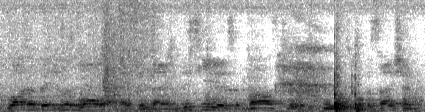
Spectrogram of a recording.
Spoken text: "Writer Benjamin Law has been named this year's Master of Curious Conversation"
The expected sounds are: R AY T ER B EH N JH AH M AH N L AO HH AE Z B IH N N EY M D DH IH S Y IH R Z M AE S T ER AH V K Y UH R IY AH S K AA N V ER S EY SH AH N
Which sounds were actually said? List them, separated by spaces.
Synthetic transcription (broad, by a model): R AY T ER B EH N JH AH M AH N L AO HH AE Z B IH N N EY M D DH IH S Y IH R Z M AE S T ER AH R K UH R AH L K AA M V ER S EY SH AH N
